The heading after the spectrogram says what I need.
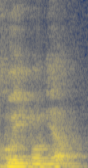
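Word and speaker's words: κοινωνία: En grec, qui se prononce koinonia, c'est-à-dire communication ou communion fraternelle.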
